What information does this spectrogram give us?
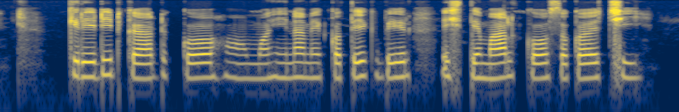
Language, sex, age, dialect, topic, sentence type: Maithili, female, 18-24, Southern/Standard, banking, question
